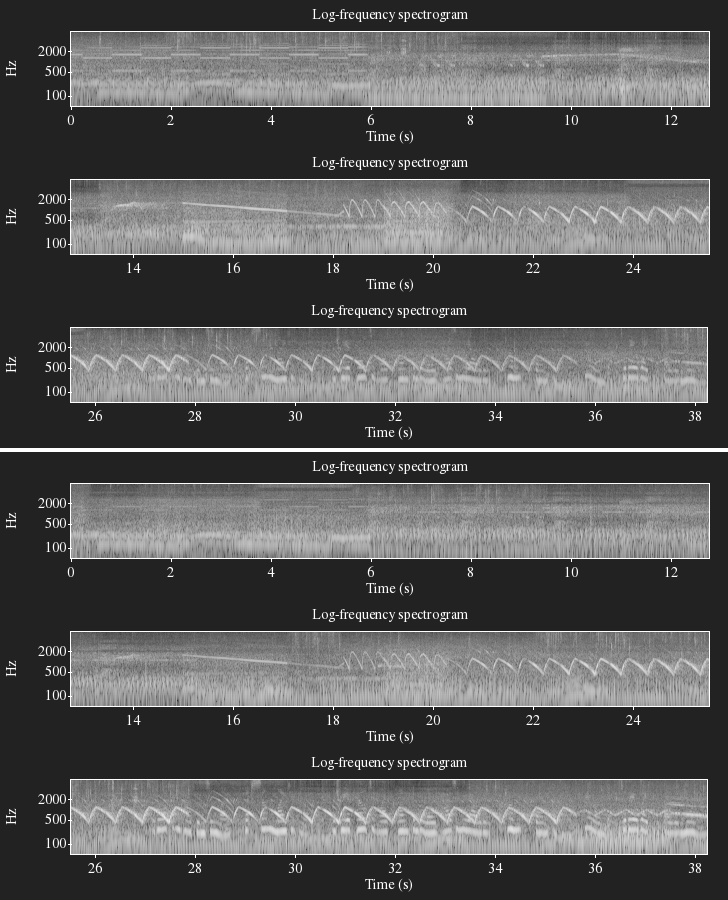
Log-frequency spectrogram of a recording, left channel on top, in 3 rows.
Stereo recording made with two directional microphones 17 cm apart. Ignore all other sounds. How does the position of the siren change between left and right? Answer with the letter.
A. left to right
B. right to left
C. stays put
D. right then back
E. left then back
A.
